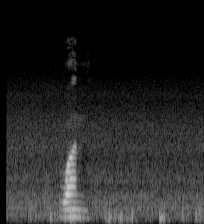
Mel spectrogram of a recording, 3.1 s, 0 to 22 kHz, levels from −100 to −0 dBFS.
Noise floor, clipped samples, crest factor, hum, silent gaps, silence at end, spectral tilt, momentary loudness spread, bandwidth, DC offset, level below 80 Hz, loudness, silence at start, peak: -55 dBFS; under 0.1%; 24 dB; none; none; 0.1 s; -9 dB/octave; 26 LU; 7.8 kHz; under 0.1%; -64 dBFS; -28 LUFS; 0.75 s; -10 dBFS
